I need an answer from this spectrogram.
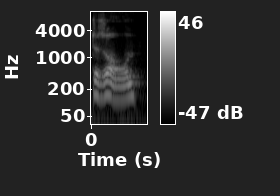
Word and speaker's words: DAZN: I'm I keep calling it Done. It feels awful to call it Don. It's D A Zn. That's what I see it as. D A ZN. So why it's pronounced Done seems like a bit dafted, but yeah, it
